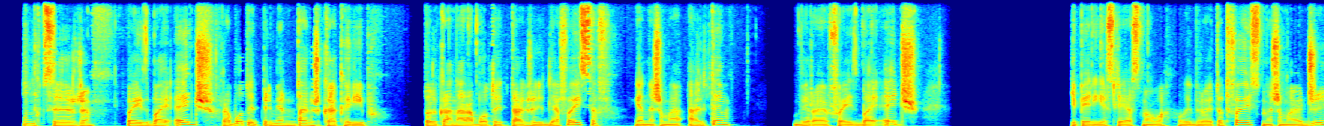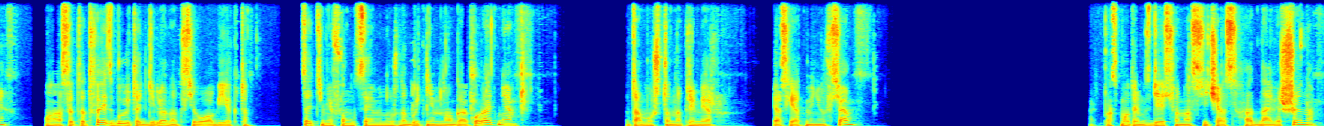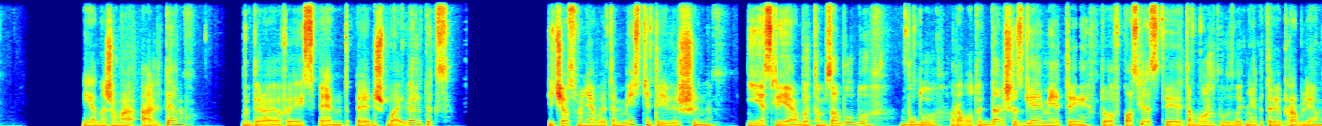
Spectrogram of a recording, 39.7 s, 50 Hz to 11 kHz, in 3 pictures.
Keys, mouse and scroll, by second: 0.1 alt+m, 4.2 3, 6.8 alt+m, 9.8 middle click, 12.6 g, 13.5-15.8 middle drag, 17.4 ctrl+z, 17.8 ctrl+z, 18.3 ctrl+z, 18.7 ctrl+z, 19.0 ctrl+z, 19.9 ctrl+z, 20.3 ctrl+z, 20.6 ctrl+z, 20.8 ctrl+z, 21.9 ctrl+z, 25.0 g, 27.9 alt+m, 32.6 click, 37.8 3, 39.6 middle click.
